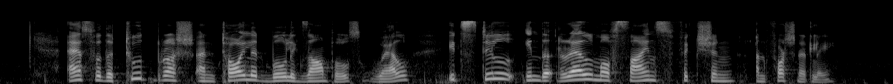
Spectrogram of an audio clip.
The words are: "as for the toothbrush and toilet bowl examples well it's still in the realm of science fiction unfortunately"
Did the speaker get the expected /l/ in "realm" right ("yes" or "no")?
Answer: yes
